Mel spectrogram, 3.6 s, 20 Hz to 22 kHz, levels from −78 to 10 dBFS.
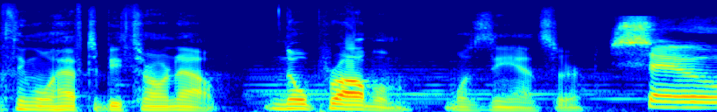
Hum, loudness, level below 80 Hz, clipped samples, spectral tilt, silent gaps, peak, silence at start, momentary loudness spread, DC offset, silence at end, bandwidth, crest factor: none; -18 LUFS; -54 dBFS; under 0.1%; -5 dB/octave; none; 0 dBFS; 0 s; 18 LU; under 0.1%; 0 s; 18 kHz; 18 dB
